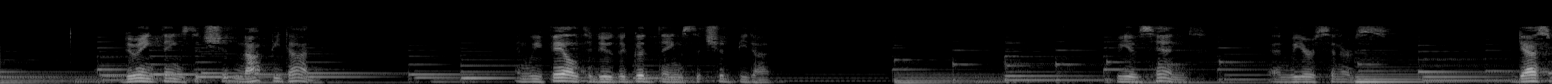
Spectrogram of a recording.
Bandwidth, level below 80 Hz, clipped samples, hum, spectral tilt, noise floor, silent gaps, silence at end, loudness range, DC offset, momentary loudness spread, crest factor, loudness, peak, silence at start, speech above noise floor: 6.2 kHz; -60 dBFS; under 0.1%; none; -5 dB/octave; -64 dBFS; none; 0 s; 12 LU; under 0.1%; 20 LU; 22 dB; -35 LUFS; -14 dBFS; 0 s; 32 dB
